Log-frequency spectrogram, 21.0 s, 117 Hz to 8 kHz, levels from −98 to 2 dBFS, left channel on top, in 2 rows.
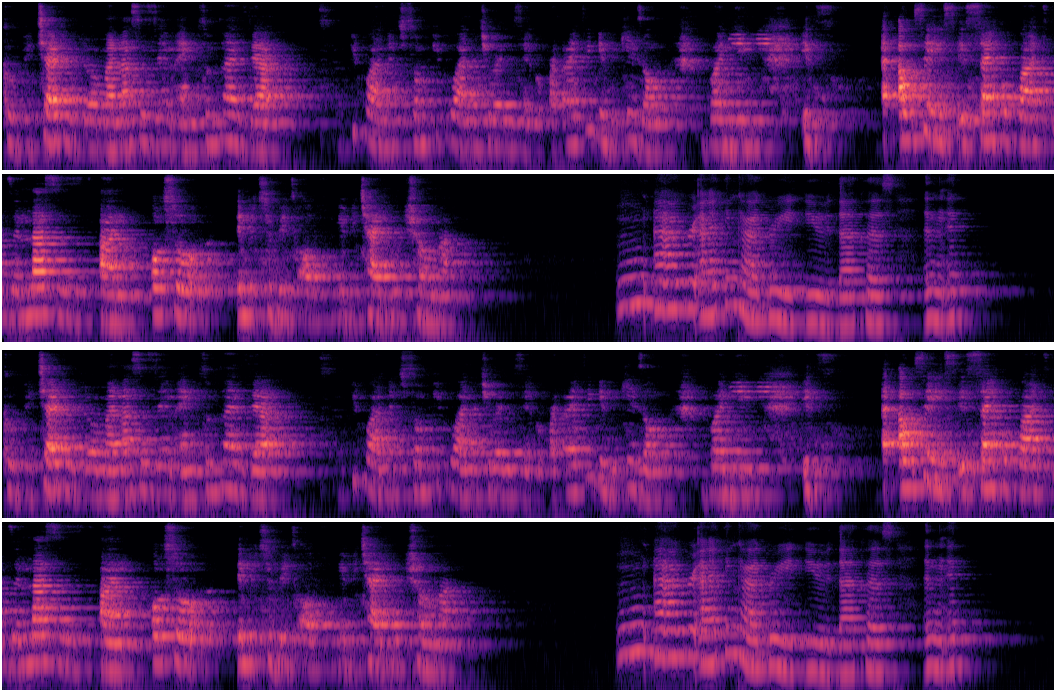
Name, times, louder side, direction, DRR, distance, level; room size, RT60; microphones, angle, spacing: voice 1, 0.0-2.7 3.6-8.1 8.8-11.8 12.0-15.0, left 2 dB, 60° left, -1 dB, 1.9 m, -36 dB
voice 2, 16.7-19.4 19.7-20.0, equal, ahead, 0 dB, 0.8 m, -42 dB
14.5 x 6.2 x 3.1 m, 1.0 s
head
